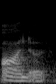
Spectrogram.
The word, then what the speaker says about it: honor: And when the consonant H is silent, letter H is silent, then also we use an. For example, an hour, an honor.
